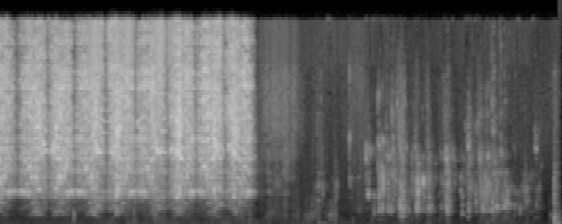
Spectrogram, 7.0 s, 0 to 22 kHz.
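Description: Soft steel knife blade scraped across a wet 400 grit whetstone in quick rhythmic rasping strokes, followed by quieter, slower rubbing passes, close up with no talking.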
